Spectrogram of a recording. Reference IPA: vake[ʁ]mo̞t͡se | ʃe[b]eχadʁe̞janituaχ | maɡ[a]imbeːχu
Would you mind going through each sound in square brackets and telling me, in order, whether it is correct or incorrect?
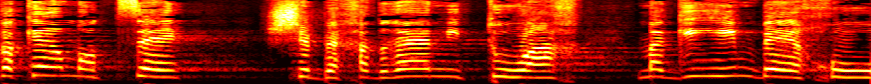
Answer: correct, correct, incorrect

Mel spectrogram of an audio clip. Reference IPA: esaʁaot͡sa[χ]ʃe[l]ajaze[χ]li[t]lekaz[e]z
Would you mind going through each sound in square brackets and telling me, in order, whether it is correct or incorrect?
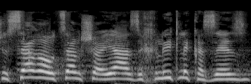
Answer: incorrect, incorrect, correct, correct, correct

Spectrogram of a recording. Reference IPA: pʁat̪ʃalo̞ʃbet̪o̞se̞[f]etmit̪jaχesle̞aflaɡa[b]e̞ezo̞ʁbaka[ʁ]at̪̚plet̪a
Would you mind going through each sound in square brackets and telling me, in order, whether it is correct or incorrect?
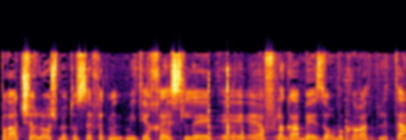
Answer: correct, correct, correct

